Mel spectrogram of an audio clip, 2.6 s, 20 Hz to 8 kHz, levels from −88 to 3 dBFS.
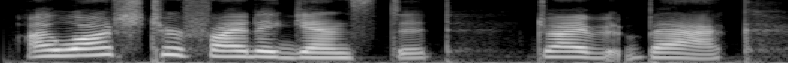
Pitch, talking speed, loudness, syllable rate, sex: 225 Hz, 205 wpm, -17 LUFS, 5.3 syllables/s, female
